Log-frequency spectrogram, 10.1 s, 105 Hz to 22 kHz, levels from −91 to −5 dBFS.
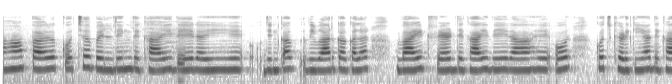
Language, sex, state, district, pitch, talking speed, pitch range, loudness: Hindi, female, Chhattisgarh, Raigarh, 275 Hz, 135 wpm, 265-280 Hz, -40 LUFS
